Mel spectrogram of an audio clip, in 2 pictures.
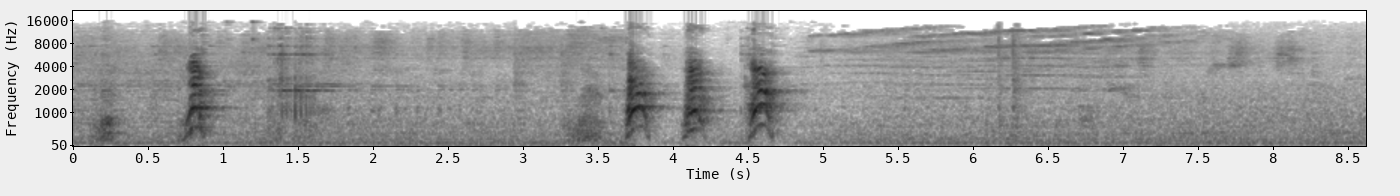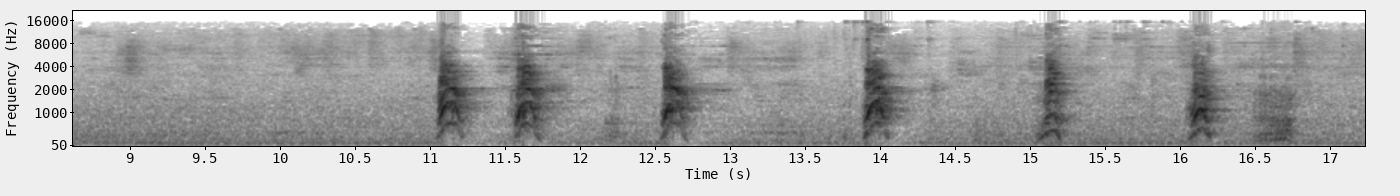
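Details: Teacup Chihuahua pup barks at a light bulb in bursts: a cluster of shrill yaps, a quiet stretch of several seconds with faint hiss, then a steady series of single high barks roughly every second.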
